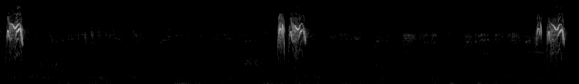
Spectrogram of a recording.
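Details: Barn swallow chatter call: three short, high, sharp chirp bursts spaced a few seconds apart, some doubled, with faint soft twittering between them in a quiet setting.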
